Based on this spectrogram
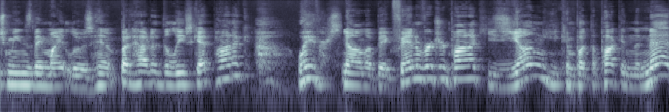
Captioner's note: gasp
